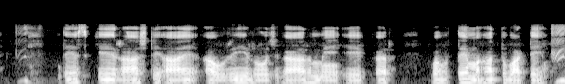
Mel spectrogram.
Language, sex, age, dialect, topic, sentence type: Bhojpuri, male, 25-30, Northern, agriculture, statement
